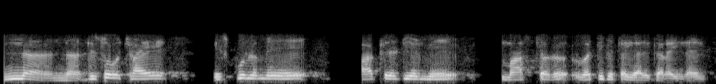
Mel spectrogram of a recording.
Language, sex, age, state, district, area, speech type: Sindhi, male, 60+, Madhya Pradesh, Katni, rural, conversation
